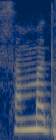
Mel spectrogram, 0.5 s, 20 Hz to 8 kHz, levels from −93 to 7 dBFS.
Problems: low volume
